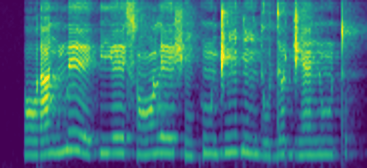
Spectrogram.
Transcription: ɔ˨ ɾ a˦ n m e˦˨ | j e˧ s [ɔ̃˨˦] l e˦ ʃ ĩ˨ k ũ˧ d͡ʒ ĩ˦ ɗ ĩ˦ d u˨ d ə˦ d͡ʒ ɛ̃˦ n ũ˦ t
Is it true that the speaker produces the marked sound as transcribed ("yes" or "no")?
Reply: yes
